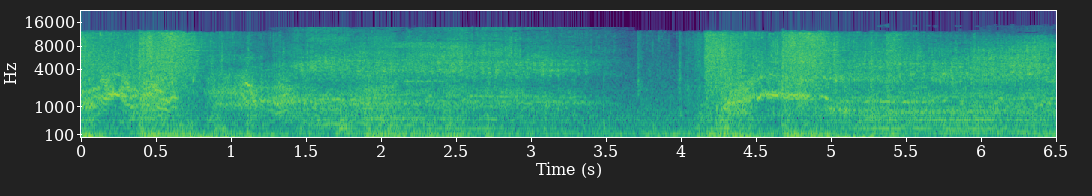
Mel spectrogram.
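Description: Swords clash and strike armour in a fight.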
